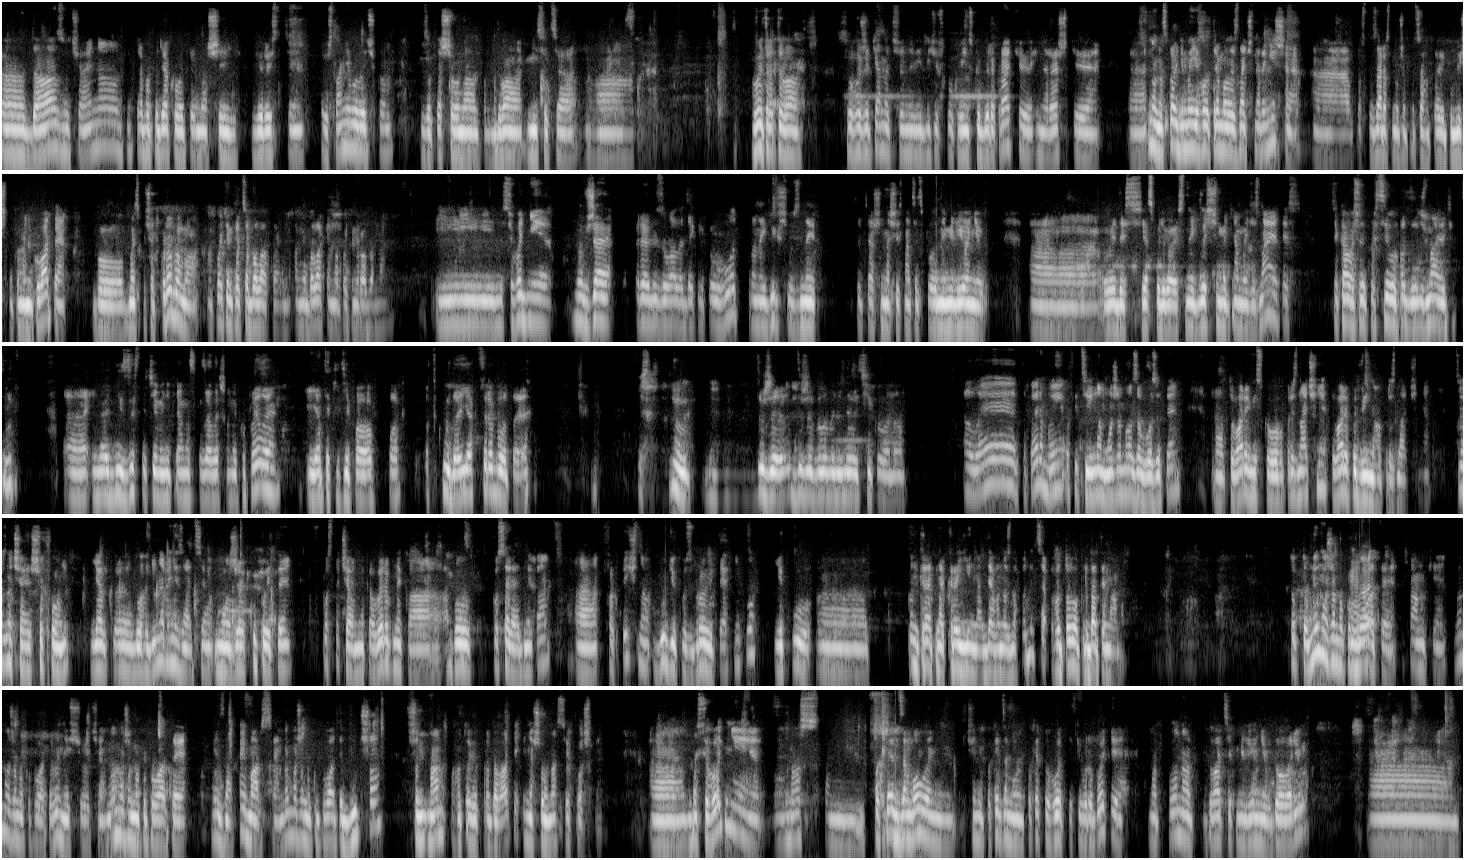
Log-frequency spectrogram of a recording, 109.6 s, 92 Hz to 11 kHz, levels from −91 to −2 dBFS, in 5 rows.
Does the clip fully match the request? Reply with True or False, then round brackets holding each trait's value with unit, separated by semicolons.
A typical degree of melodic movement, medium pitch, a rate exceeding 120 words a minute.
False (3.1 semitones; 150 Hz; 115 wpm)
